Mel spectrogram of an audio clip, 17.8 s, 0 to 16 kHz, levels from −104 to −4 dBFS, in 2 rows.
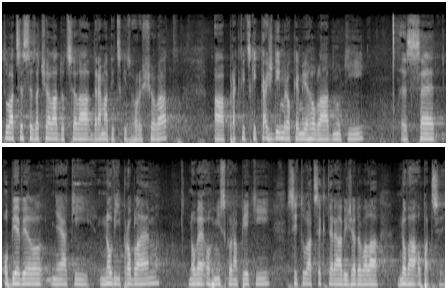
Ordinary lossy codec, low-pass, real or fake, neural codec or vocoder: MP3, 48 kbps; 14.4 kHz; real; none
